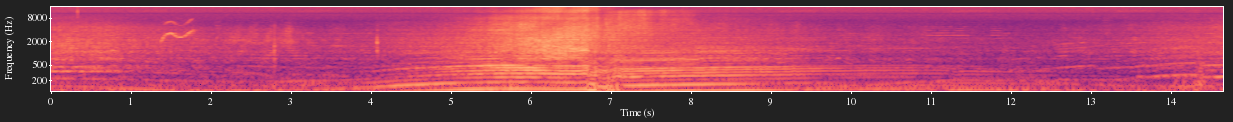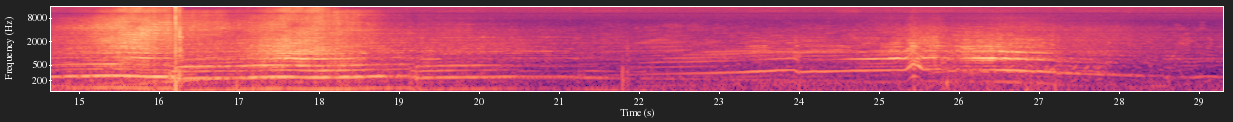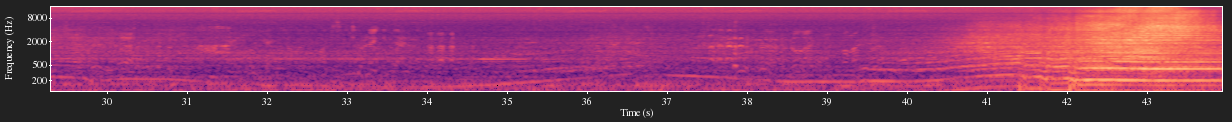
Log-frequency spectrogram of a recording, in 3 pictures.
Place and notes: Leicester, UK - british superbikes 2002 ... superbikes ...
british superbikes 2002 ... superbike free practice ... mallory park ... one point stereo mic to minidisk ... date correct ... time not ...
